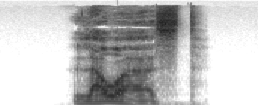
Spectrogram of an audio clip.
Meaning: second-person singular present of lauern
- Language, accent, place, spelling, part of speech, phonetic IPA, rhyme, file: German, Germany, Berlin, lauerst, verb, [ˈlaʊ̯ɐst], -aʊ̯ɐst, De-lauerst.ogg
